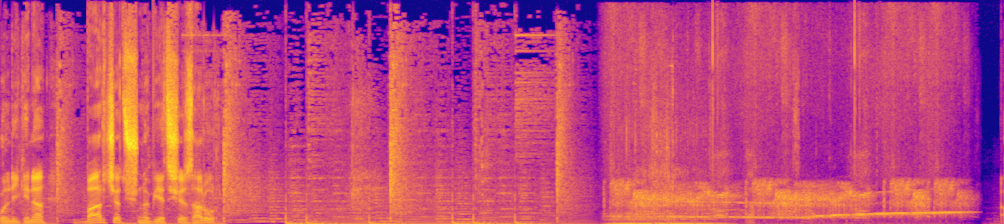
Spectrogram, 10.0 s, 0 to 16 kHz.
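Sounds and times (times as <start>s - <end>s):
noisy musical bed: 6.0s - 9.8s
siren-like wail rising in pitch: 6.0s - 9.8s.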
